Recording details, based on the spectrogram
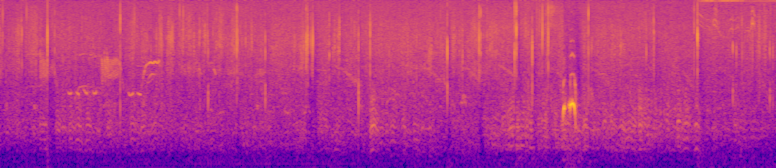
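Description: Insects buzzing among flowers in a red desert, a faint continuous hum of wings with small flies and bees drifting close and away, light intermittent chirps in the background.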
